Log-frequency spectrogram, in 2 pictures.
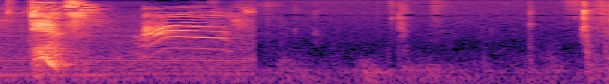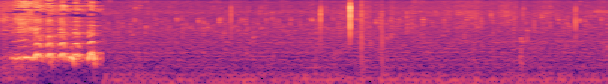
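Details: Domestic cat from a funny cat compilation, giving a drawn-out, arching meow with rich harmonics, followed by a louder, harsher burst of calling over a steady indoor background hum.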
